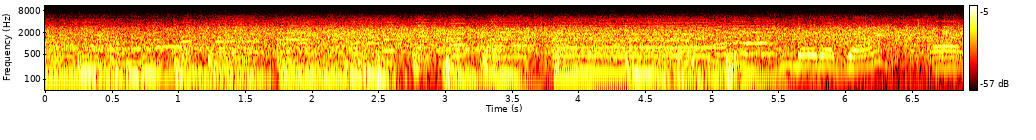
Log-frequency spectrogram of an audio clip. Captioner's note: audience applauding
